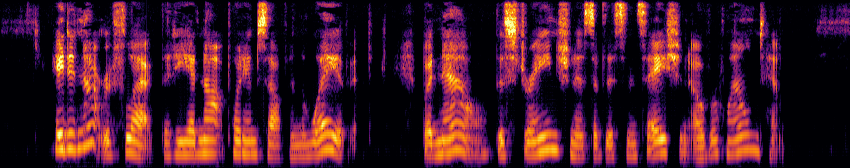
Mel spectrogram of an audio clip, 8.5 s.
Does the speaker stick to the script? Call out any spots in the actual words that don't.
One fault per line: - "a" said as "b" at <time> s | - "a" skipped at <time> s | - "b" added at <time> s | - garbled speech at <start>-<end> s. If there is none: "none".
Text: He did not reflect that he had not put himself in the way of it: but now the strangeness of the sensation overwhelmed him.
none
